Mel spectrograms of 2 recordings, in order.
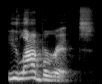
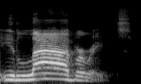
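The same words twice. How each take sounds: First: The last syllable has a weak vowel sound. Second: The last syllable has a long A sound. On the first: The word is used as an adjective. "we pronounce it differently when it's an adjective" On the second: The word is used as a verb. "making A say its name with a silent final E"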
